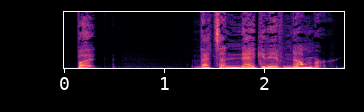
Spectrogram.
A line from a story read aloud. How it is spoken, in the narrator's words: gasped Kelsey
